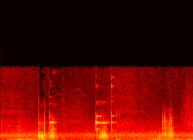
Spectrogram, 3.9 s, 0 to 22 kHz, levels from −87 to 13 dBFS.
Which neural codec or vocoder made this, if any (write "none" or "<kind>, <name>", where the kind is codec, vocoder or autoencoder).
none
